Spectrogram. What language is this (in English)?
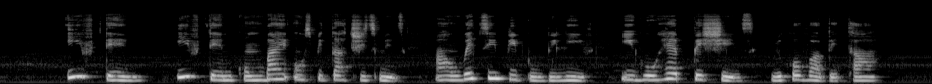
Nigerian Pidgin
